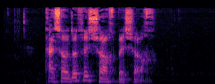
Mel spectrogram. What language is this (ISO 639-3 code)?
fas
